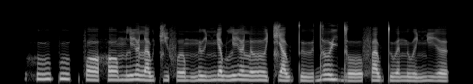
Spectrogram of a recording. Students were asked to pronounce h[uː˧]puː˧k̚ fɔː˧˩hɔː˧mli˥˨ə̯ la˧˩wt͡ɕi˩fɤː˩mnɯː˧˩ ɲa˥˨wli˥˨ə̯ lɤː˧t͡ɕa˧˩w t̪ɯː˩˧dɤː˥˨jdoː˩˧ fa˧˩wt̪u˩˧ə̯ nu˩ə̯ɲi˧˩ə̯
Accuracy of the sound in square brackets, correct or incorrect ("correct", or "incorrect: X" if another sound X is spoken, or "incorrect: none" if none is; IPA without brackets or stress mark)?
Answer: correct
